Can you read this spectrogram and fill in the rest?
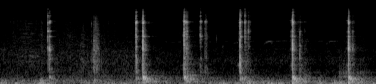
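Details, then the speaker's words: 1957 Case 310 Terratrac loader, idle over 20 years and thought seized, cranked on a makeshift wired battery: slow, labored starter clunks about twice a second. Engine turns a little, so not seized, just too few amps; 6V battery needed. "um the motor's not ceased it's just low too low of amps I mean yeah okay we just got to get 6vt yeah it turned over a tiny bit"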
